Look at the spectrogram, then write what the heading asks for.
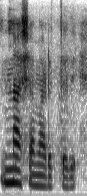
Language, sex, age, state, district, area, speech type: Kannada, female, 18-30, Karnataka, Mysore, rural, spontaneous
